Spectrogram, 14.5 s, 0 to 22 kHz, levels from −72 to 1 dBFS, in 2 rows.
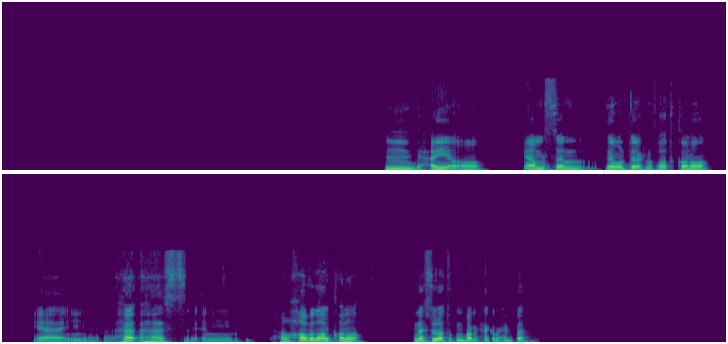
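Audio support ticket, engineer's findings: Channel delay (comb filtering), 11.94 to 13.16 s: speech loses top-end air, slightly dull. One channel lags by roughly a single sample, about 0.02 ms, before mono sum. Shared content cancels near 20 kHz, so the first notch only trims the extreme highs.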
